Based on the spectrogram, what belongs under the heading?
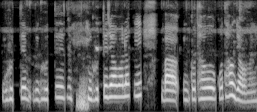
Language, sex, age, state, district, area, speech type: Bengali, female, 18-30, West Bengal, Dakshin Dinajpur, urban, spontaneous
